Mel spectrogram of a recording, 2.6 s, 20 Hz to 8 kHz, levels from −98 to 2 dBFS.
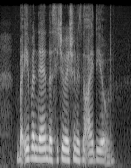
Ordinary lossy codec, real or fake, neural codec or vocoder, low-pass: none; fake; codec, 16 kHz, 0.5 kbps, X-Codec, HuBERT features, trained on LibriSpeech; 7.2 kHz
